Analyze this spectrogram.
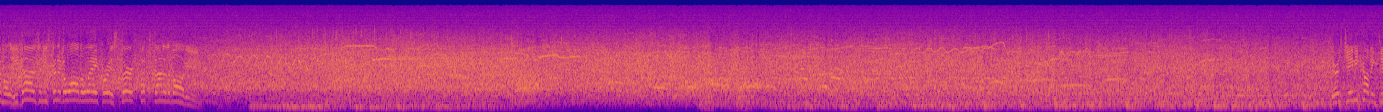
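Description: A large crowd cheers and roars in a big echoing stadium.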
